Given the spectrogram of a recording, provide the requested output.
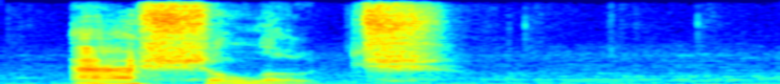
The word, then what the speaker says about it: axolotl: what I meant exactly axolotls pronounced Ash loach in the Indigenous language Axolotl sounds funnier though adelato ch kind of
